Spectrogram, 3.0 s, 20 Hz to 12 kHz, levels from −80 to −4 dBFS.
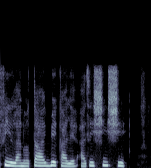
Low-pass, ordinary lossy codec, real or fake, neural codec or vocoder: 7.2 kHz; AAC, 64 kbps; fake; codec, 16 kHz, 4 kbps, FunCodec, trained on LibriTTS, 50 frames a second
